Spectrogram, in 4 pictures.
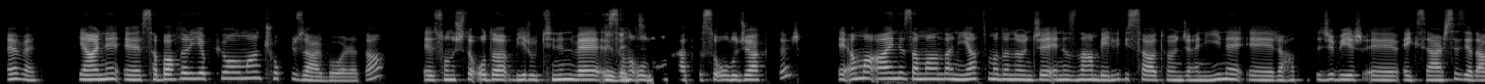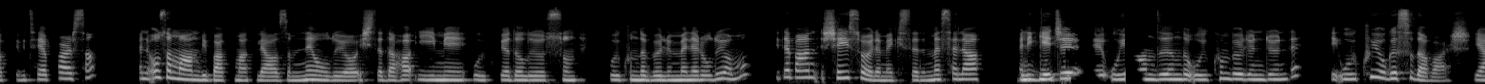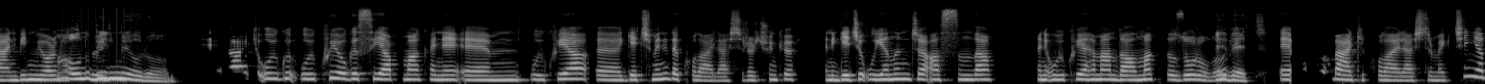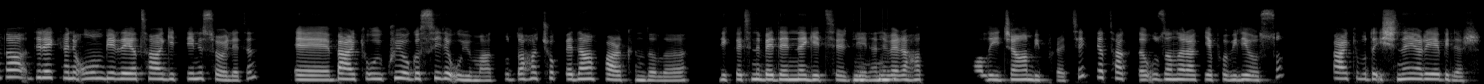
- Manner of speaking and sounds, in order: static; tapping; distorted speech
- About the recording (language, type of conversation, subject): Turkish, advice, Düzenli bir uyku rutini oluşturmakta zorlanıyorum; her gece farklı saatlerde uyuyorum, ne yapmalıyım?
